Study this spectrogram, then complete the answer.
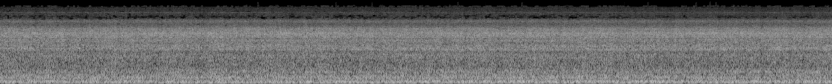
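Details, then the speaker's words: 2017 Toyota Tundra, 4.6L 1UR-FE V8, about 75,000 miles, idling: steady harsh hissing grind and thin squeak, louder on the passenger side, from a dried-out belt tensioner pulley bearing. "I could hear it I knew it's him I could hear there is some squeaking or grinding coming off"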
